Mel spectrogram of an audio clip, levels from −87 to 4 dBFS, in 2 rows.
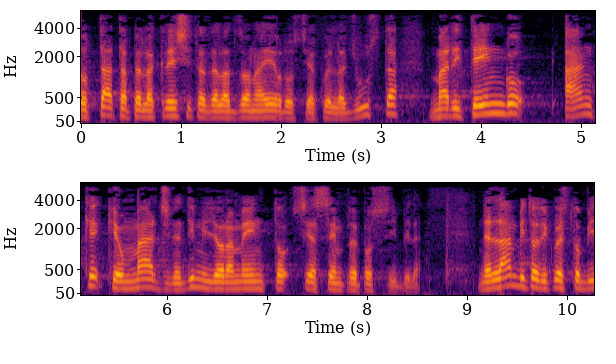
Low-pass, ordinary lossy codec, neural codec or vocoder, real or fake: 5.4 kHz; none; none; real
